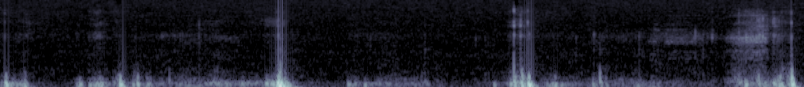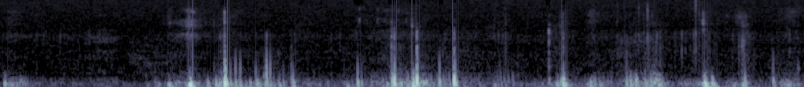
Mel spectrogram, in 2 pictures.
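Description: Fingertips squeeze, fold and rub a soft, solid silicone ear model, making close, muffled low rubbing and squishing sounds. Short soft bursts come and go with brief pauses between them, and a few sharper squeaks and pops cut through.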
